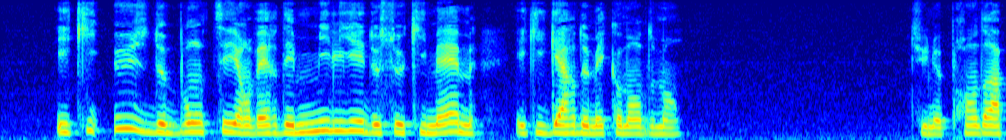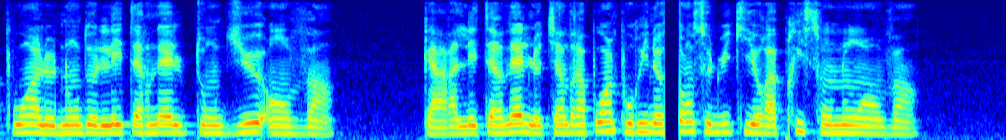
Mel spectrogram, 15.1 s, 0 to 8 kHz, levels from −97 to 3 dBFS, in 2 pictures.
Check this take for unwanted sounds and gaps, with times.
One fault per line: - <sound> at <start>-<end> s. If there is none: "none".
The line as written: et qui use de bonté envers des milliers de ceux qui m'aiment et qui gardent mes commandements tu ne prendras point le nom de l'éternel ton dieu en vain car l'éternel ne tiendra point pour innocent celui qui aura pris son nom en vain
- dropout at 12.5-12.6 s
